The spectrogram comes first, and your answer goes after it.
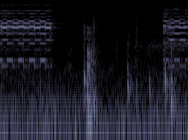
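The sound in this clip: A telephone rings with a bright, trilling electronic tone in two bursts, one at the start and one at the end, with a short voice speaking in the gap between them.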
